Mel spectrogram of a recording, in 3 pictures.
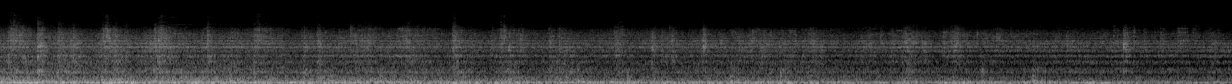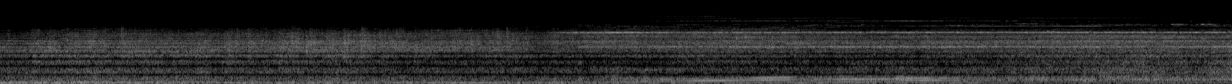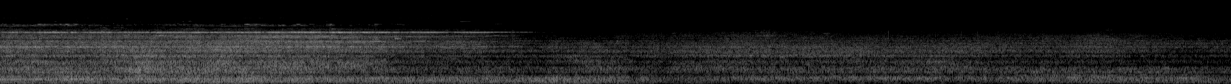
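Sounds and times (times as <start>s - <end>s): train wheels rumbling on rails: 0.0s - 36.9s
high wheel squeal: 17.3s - 30.3s.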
